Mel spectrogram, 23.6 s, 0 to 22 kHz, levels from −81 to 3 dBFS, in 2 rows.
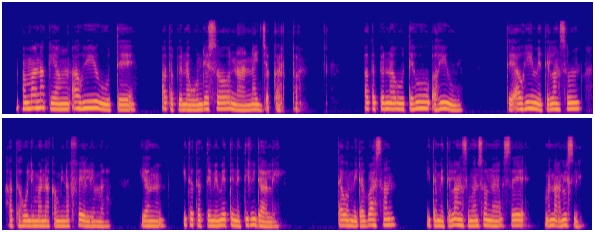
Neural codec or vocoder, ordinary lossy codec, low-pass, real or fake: vocoder, 24 kHz, 100 mel bands, Vocos; none; 10.8 kHz; fake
